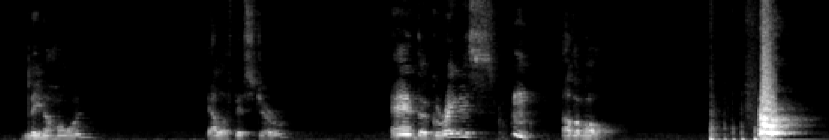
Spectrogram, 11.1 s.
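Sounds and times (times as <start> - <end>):
speech: 0.3 - 1.3, 2.8 - 3.9, 5.2 - 8.2
excited dog barking: 10.1 - 11.0.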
